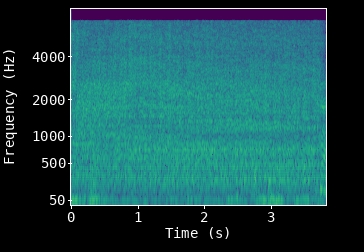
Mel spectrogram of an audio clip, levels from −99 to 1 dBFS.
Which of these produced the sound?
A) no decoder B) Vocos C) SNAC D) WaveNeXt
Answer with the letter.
A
